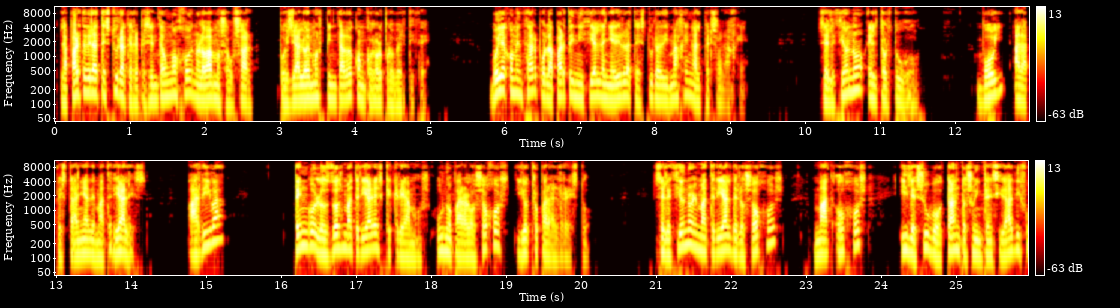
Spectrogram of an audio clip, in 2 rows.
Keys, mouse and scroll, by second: 13.0-14.8 drag, 17.2-20.3 drag, 21.6-24.6 drag.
